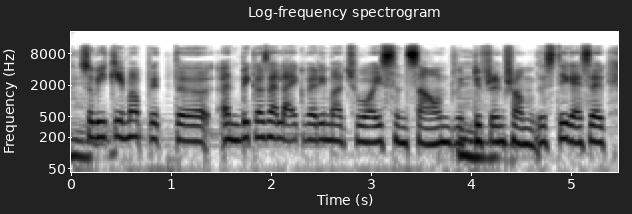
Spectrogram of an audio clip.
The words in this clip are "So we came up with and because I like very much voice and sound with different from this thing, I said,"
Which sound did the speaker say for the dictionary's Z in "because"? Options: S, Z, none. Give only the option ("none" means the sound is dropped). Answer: Z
